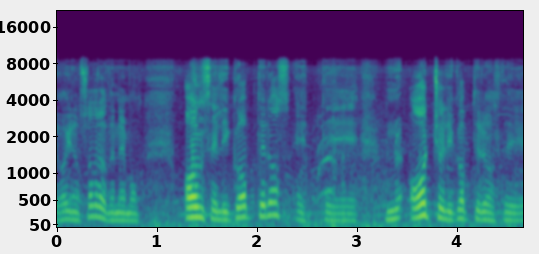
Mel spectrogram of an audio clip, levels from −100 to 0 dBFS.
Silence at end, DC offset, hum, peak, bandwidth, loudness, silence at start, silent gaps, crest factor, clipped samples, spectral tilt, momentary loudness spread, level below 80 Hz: 0 s; under 0.1%; none; -8 dBFS; 9.2 kHz; -26 LUFS; 0 s; none; 20 dB; under 0.1%; -5 dB/octave; 15 LU; -48 dBFS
